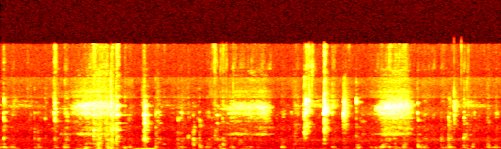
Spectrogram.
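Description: Person eating nachos close to the microphone: tortilla chips crunching in three bursts about two seconds apart, with wet chewing and small mouth clicks between.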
